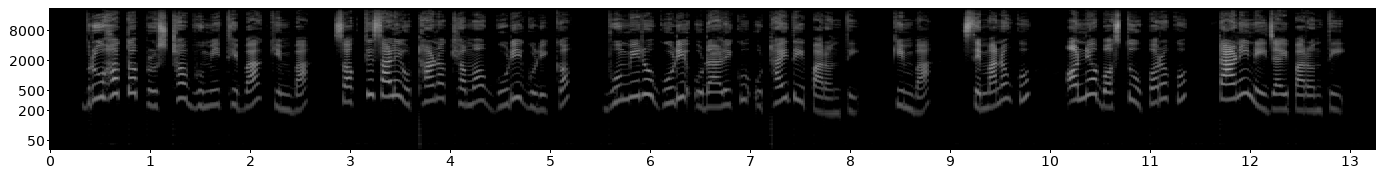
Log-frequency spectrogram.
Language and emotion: Odia, neutral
